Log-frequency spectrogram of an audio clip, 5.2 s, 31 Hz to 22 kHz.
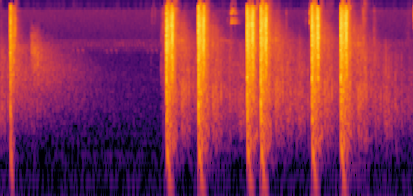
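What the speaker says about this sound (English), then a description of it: "As soon as they open fire." Gunfire in the video game Arma 3 during a night assault: a single sharp shot with a trailing echo, a short silence, then a run of six loud, close bursts spaced unevenly, each decaying into reverb.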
